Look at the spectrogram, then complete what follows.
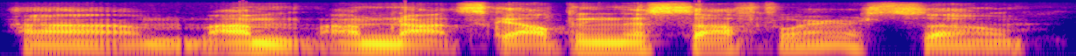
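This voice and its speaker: A man coaching a live trading session from a home office, talking in a relaxed way with many fillers, a bit hoarse and often clearing his throat. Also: on the low side, unhurried, no room sound, clean studio sound. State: losing his voice.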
